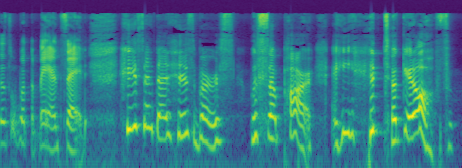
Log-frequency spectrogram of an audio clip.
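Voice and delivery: speaking through laughter. Recounting what a man said, apologizing for laughing while talking. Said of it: "I'm sorry I'm laughing".

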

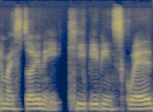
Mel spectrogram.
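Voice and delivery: ordinary talk

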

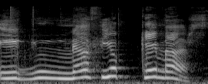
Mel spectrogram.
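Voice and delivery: very loud, very high, shrill, frenzied yell. A feared teacher shouts at a pupil repeating his name, beside herself. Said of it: "gritó fuera de sí".

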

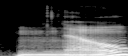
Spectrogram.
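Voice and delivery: hesitating, unsure, hesitant delivery. Asked whether he has a last name, a man answers: hesitant. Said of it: "Reuben adds hesitantly".

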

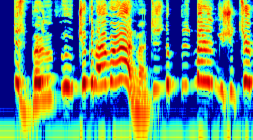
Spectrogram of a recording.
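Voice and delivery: put-on Italian accent. Praising the chicken while trying out accents for fun, Italian accent. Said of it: "that was an Italian accent".

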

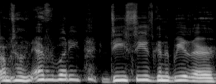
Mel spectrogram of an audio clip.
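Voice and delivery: put-on high, chipper, all-happy voice. Retelling a guy who invited someone to his party, imitating someone happy. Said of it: "He was all happy".

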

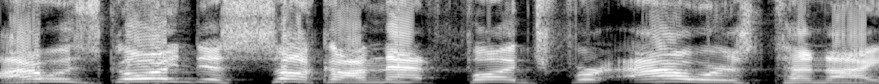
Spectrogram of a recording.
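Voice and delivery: shrill, very high roar at top volume. Narrator reading a first-person story, yelling at the one who bumped him; roaring. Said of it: "I roared".

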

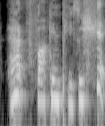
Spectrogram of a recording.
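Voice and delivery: vicious, harsh cursing delivery.

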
